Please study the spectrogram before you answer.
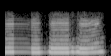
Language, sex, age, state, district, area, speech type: Sindhi, female, 30-45, Uttar Pradesh, Lucknow, urban, conversation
